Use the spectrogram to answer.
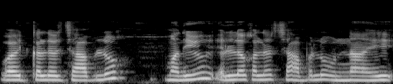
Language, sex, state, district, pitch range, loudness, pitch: Telugu, female, Andhra Pradesh, Annamaya, 200-215 Hz, -16 LUFS, 205 Hz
